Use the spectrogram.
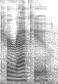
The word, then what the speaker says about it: Kurraku: if you're here now you know it is pronounced keraku and the zero is pronounced zero obviously karakuzeera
